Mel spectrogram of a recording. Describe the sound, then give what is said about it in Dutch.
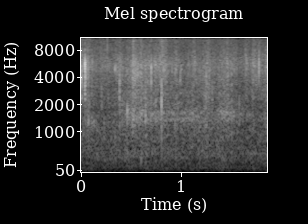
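Several people walk along at an easy pace, their footsteps making soft, steady scuffing and crunching sounds against a wash of outdoor background noise. “Dus waar we nu naartoe lopen, dat is voor mij persoonlijk een, een bijzondere plek.”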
